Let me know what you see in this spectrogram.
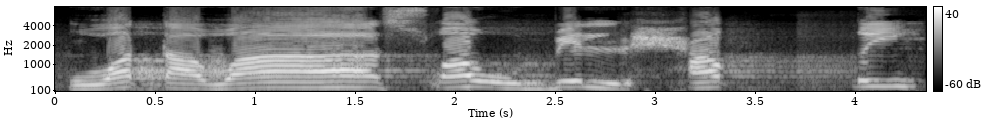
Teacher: تو صاد کو موٹا کرنا ہے اور ملا کے پڑھنا ہے واو کے ساتھ، وتواصوا بالحق، اب ملا کے پڑھ رہے ہیں، وتواصوا بالحق وتواصوا بالصبر، یہاں پہ بھی را کو ظاہر کرنا ہے واضح طور پہ.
